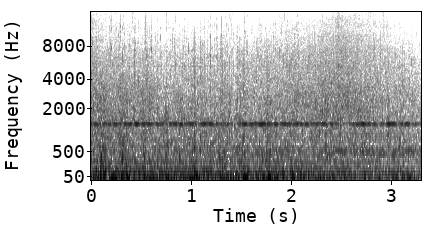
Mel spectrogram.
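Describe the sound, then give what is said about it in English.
A steady, rushing wash of ocean surf on a beach with white sand, continuous and fairly soft without distinct individual breaks, with no voices present. “The waves crashing on the beach.”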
